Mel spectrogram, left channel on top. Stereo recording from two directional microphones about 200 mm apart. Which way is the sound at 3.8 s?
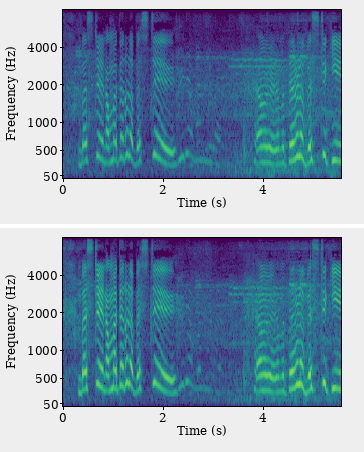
45° right (ahead or behind).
